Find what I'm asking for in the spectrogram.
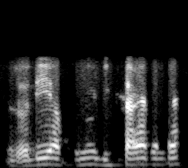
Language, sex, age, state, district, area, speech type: Assamese, male, 18-30, Assam, Biswanath, rural, conversation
